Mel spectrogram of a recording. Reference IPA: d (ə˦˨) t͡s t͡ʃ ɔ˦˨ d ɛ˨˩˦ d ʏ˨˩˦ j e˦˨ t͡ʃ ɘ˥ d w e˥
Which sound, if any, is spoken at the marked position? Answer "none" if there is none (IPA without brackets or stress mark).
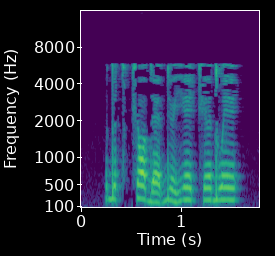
ə˦˨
